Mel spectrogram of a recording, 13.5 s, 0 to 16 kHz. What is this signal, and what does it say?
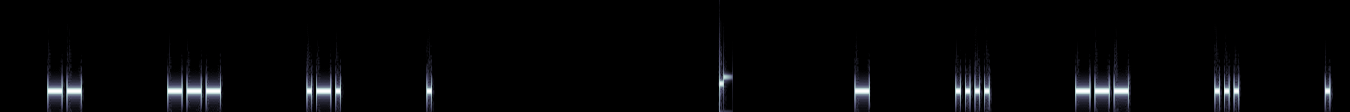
Morse code, heard as a keyed tone, about 25 wpm, spaced as for 9 wpm, 700 Hz. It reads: MORE THOSE
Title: 6x Character Spacing - Top 300 Words - 25wpm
